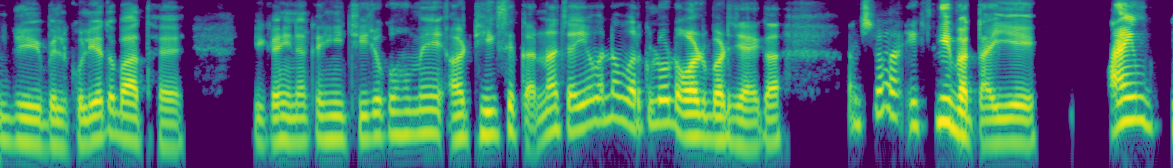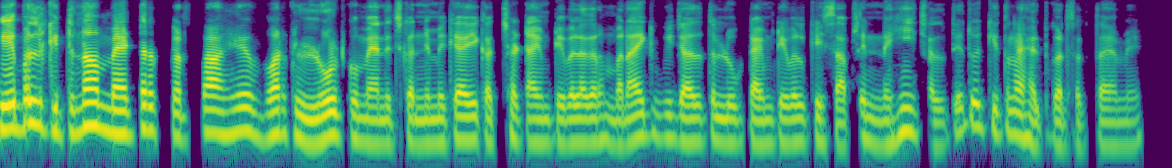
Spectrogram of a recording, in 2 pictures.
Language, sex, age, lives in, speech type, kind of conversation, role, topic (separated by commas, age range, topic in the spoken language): Hindi, male, 20-24, India, conversation, podcast, host, Overload kam karne ke liye tumne kaunsi simple habit apnayi?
